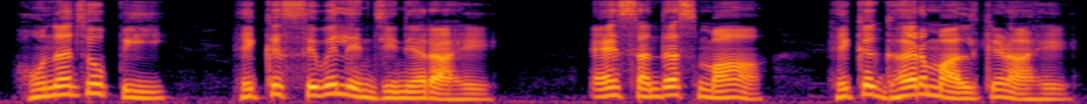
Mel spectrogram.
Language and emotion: Sindhi, neutral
